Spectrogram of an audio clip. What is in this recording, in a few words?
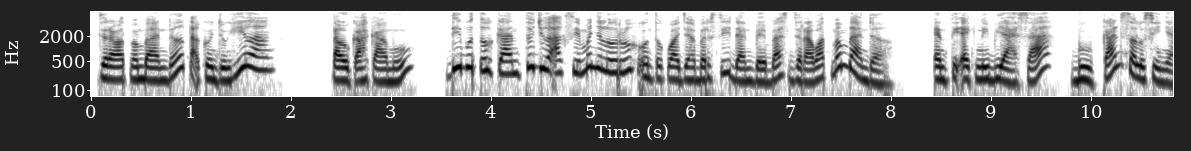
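Indonesian, female, commercial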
